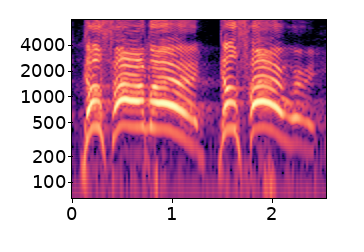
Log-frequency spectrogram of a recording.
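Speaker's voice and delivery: soaring, loud, drawn-out preaching cry; preaching shout. Real, not acted. Preacher urging the church forward, shouted. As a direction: belt it out to the congregation. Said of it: "preaching at full force".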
